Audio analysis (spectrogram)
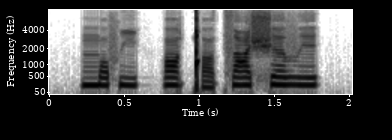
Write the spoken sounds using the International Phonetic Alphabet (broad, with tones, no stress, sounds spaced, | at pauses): m ɔ˦ f i˦ | ɒ˦˨ ǃ ɒ˨ t͡s ɑ˦ ʃ ɜ˦ v ɪ˦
